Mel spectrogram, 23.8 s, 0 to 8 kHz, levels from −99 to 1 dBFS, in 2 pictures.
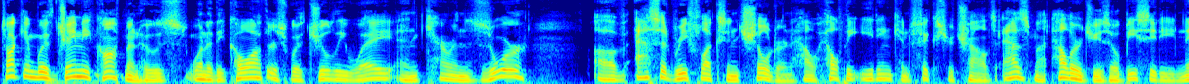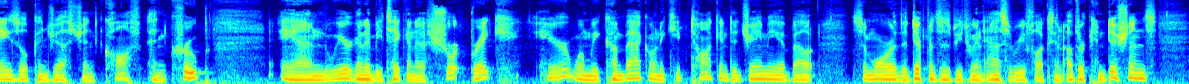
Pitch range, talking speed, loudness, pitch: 100-135 Hz, 175 wpm, -35 LUFS, 115 Hz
